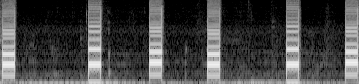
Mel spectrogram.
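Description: Six telephone keypad tones enter a six-digit PIN on an automated call-in host line. The short, crisp dual-tone beeps sound alone, spaced roughly half a second apart, with quiet gaps between presses.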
